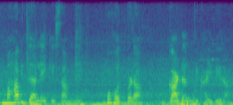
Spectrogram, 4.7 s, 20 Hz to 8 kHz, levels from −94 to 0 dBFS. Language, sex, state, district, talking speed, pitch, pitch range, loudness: Hindi, female, Madhya Pradesh, Dhar, 130 wpm, 220 Hz, 205-235 Hz, -19 LUFS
